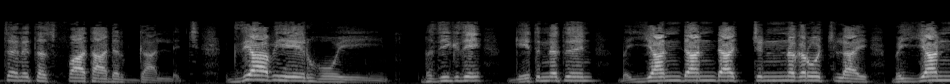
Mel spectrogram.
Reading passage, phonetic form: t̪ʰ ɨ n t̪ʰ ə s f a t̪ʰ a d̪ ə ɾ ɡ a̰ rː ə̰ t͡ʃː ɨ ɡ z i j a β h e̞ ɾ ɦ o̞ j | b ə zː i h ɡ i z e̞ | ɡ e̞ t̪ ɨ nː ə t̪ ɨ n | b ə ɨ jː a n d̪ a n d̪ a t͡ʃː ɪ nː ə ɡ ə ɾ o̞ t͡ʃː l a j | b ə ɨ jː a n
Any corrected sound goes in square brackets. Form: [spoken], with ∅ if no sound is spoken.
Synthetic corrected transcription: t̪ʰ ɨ n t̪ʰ ə s f a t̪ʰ a d̪ ə ɾ ɡ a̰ [lː] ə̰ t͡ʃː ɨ ɡ z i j a β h e̞ ɾ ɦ o̞ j | b ə zː i h ɡ i z e̞ | ɡ e̞ t̪ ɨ nː ə t̪ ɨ n | b ə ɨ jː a n d̪ a n d̪ a t͡ʃː ɪ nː ə ɡ ə ɾ o̞ t͡ʃː l a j | b ə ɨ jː a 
